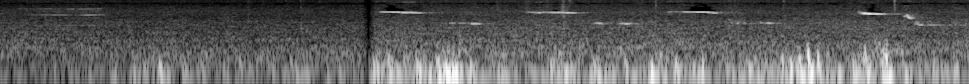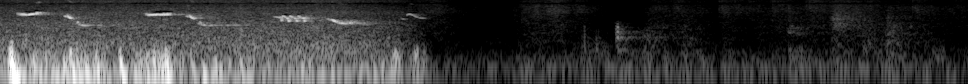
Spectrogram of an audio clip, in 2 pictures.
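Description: A bird calling in a run of short chirps, several of them sliding down in pitch, over the rustle of leafy plant stems being handled. About seven seconds in it all gives way to quiet room tone.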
